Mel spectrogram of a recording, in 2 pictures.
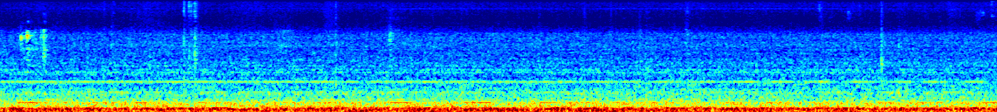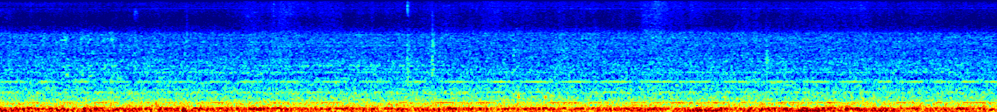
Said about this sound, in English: Stepping from the train to the platform. Now, myself, the onboard team, hope you have a pleasant and relaxing journey. London Euston, I'm arriving into.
